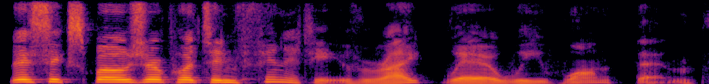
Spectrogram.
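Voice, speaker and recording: A woman's voice: very deep voice, very animated, normal speed, exaggerated voice. An actress playing a cold, commanding female corporate executive in a video game, speaking in a curt, businesslike way. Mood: cold authority.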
